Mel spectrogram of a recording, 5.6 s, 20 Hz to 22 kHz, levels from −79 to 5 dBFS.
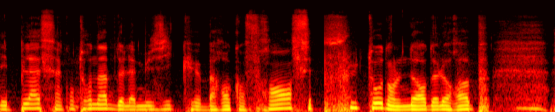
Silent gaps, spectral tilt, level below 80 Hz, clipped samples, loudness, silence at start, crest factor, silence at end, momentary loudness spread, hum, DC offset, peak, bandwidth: none; -7.5 dB/octave; -40 dBFS; under 0.1%; -22 LUFS; 0 s; 16 dB; 0 s; 11 LU; none; under 0.1%; -6 dBFS; 14.5 kHz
